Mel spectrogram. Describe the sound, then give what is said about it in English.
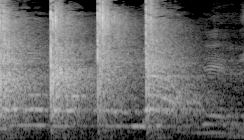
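Four hard, sharp hand claps land in a steady, even rhythm, each one bright and ringing out briefly over a faint sustained tone in the background. “Sometimes when I clap my hands, I clap them real hard.”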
